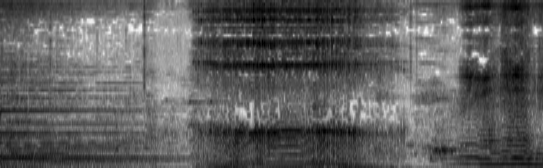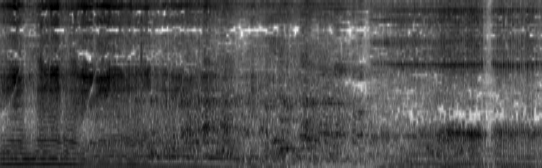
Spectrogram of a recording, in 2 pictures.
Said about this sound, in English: please turn on your side and stop snoring.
